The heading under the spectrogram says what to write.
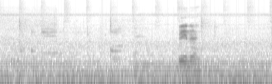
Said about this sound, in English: Trying to listen to my car while I'm driving.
